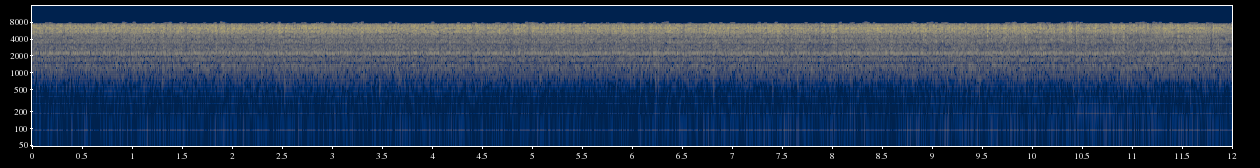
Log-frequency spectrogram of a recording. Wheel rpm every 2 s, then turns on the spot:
110, 110, 110, 120, 110, 110.
none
